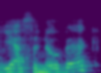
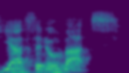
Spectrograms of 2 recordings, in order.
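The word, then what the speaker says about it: Jasenovac: um which was uh called it looks like yassanovic but it's pronounced yes and ovas and my grandfather's brother was murdered there I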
